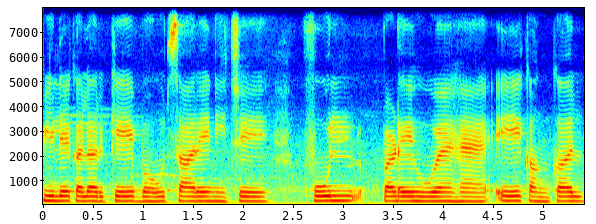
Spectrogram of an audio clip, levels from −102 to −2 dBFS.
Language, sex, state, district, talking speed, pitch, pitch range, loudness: Hindi, female, Chhattisgarh, Bilaspur, 145 wpm, 185 Hz, 180-195 Hz, -14 LUFS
